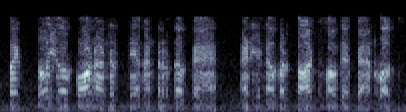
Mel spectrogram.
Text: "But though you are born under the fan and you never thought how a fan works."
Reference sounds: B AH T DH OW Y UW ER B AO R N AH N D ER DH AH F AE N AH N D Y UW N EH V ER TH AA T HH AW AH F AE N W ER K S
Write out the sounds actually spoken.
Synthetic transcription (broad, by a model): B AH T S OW Y UW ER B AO R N AH N D ER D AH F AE N AH N D Y UW N EH V ER T AA T HH AW AH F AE N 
